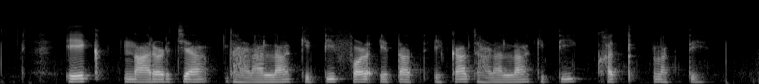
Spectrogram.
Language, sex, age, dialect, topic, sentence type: Marathi, male, 18-24, Northern Konkan, agriculture, question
